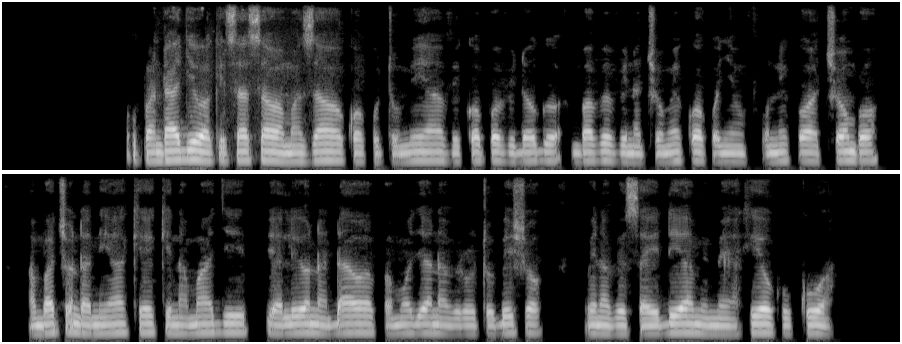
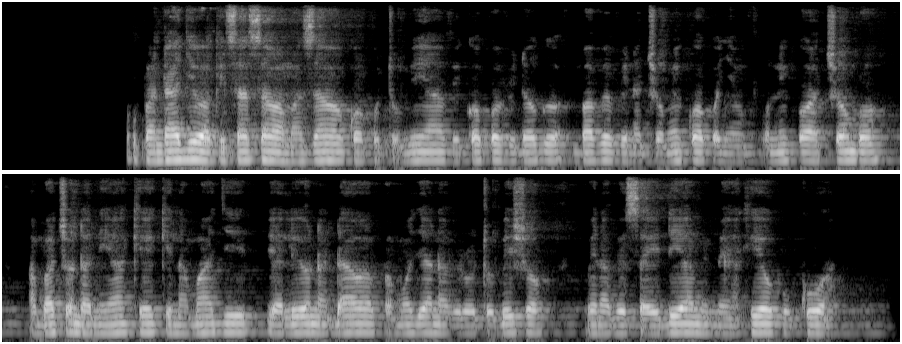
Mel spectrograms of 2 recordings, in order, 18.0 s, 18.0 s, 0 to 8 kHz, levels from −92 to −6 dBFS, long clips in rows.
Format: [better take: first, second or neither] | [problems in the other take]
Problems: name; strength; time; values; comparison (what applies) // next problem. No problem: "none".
first | room echo; dies away in 0.6 s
